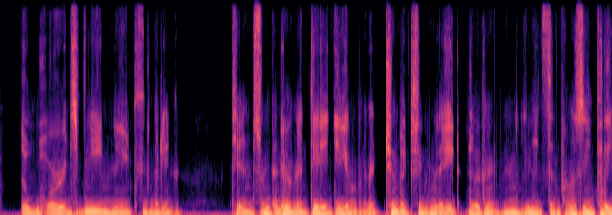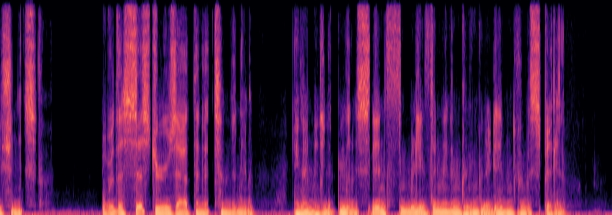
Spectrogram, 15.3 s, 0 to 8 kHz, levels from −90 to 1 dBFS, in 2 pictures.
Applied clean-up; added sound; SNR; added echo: neural diffusion model UNIVERSE++.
